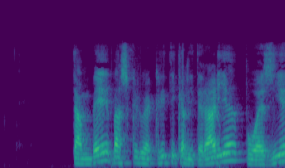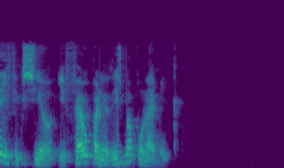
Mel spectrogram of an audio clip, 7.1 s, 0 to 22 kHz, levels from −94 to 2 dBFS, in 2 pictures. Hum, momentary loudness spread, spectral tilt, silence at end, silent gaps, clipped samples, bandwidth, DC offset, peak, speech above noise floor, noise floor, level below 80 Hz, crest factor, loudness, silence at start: none; 8 LU; -3.5 dB/octave; 1.35 s; none; under 0.1%; 8 kHz; under 0.1%; -18 dBFS; over 53 dB; under -90 dBFS; -74 dBFS; 22 dB; -37 LUFS; 0.95 s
